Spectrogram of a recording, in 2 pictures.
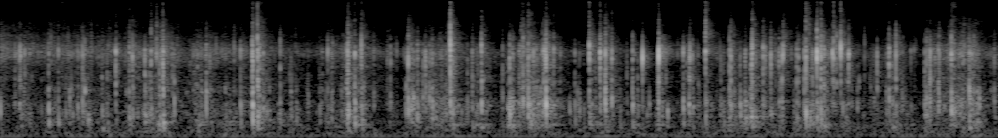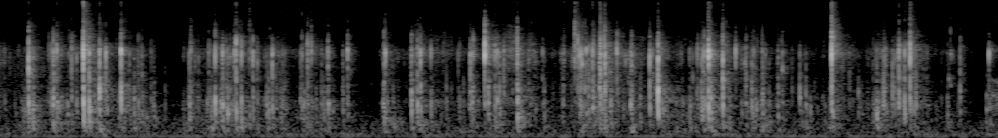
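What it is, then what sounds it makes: Crinkled plastic foil candy bag. A partly full Jolly Rancher plastic foil candy pouch is squeezed and pressed with fingers and palms, giving dense, continuous crinkling. The bursts are sharp and bright, concentrated in the high range with almost no low end, and stop dead with no ring.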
